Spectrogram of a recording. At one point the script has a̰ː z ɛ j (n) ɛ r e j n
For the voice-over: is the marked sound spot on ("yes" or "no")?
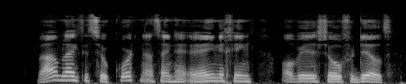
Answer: yes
